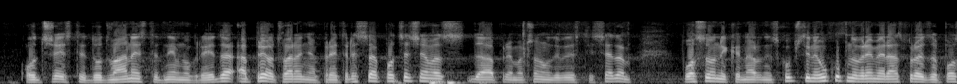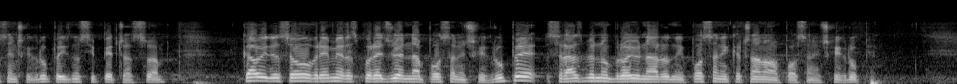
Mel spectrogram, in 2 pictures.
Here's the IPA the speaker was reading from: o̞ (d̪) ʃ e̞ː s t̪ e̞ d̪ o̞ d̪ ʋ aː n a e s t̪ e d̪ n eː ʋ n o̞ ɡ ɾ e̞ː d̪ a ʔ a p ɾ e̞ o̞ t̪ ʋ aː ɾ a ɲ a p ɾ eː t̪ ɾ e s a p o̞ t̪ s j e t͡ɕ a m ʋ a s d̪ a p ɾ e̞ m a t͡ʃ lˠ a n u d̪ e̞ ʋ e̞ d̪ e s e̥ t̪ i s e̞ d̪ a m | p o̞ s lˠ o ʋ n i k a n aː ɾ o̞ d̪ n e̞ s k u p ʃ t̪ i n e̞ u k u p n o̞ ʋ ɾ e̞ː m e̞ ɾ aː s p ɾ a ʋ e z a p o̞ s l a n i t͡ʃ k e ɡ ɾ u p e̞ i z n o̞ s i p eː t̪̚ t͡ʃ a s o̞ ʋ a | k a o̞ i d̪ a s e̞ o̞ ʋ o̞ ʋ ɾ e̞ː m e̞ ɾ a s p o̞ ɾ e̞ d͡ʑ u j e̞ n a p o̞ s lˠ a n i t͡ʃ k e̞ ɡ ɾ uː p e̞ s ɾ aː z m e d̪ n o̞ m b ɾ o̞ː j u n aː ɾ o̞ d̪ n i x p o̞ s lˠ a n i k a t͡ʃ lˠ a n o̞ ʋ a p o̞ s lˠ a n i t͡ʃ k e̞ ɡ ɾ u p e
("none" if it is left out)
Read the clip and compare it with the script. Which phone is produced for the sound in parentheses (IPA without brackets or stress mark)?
d̪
